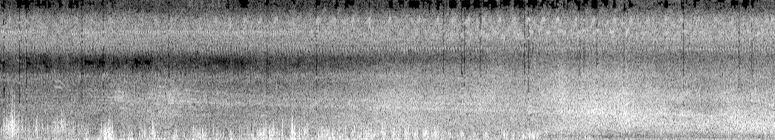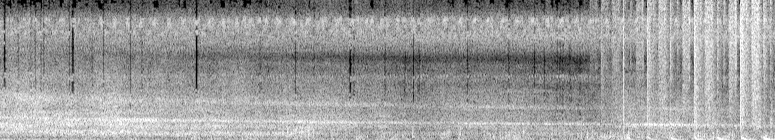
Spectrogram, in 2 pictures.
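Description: A jet airliner's engines roar as it rolls along a runway, with a high whine slowly falling in pitch.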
